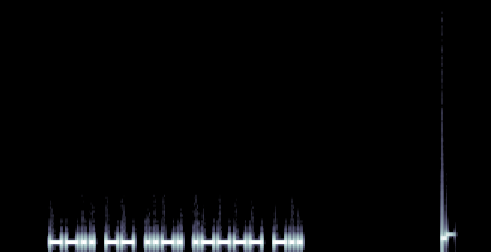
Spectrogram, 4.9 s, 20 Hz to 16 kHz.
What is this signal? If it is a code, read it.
Morse code, heard as a keyed tone, about 30 wpm, 700 Hz. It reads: ZMF1D
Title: Code Groups - 5 Letter:Numbers - 30wpm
